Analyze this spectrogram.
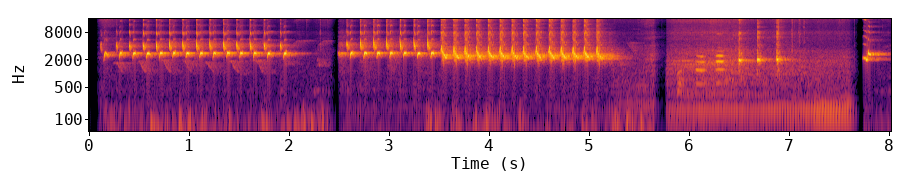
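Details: Black-winged starling training song meant to make starlings sing day and night. A long, fast series of metallic chattering notes quickens into an almost trilled rattle, then breaks off into faint scattered notes over a low hum.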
